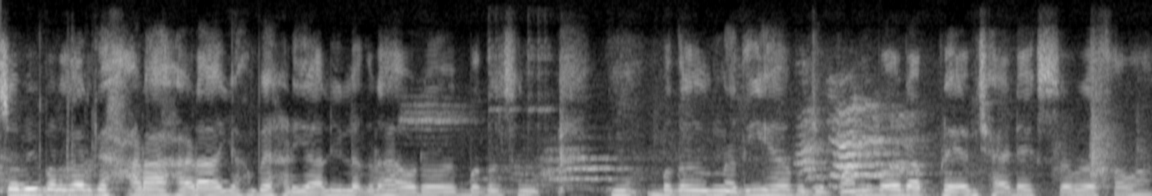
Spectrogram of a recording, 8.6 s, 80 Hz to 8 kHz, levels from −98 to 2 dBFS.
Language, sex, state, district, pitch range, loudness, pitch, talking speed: Hindi, male, Bihar, Supaul, 165-180 Hz, -24 LUFS, 170 Hz, 155 wpm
